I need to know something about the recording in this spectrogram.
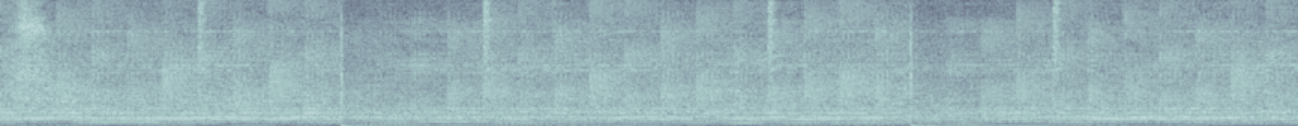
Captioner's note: crowd clamoring; spooky music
